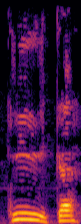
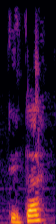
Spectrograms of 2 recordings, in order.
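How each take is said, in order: First: The consonants are k sounds. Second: The consonants are t sounds. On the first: The speaker calls it right. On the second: The speaker calls it wrong. "تيتا دي في البيت"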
